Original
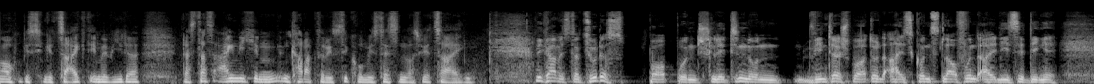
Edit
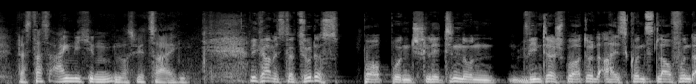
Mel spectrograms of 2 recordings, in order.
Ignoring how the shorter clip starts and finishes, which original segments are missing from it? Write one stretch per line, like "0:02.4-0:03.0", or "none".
0:02.8-0:04.0

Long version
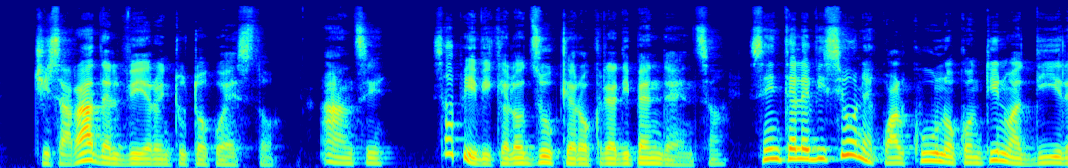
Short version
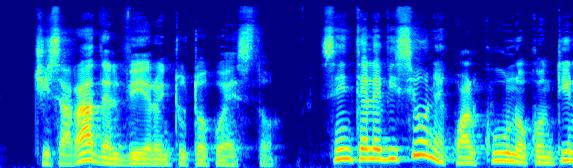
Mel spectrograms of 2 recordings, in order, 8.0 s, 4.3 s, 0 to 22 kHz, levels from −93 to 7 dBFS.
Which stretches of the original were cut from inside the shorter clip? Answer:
0:02.3-0:05.5

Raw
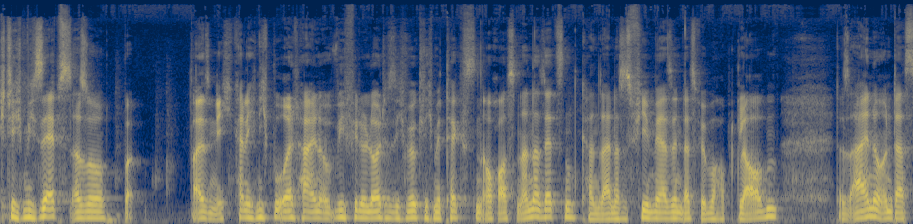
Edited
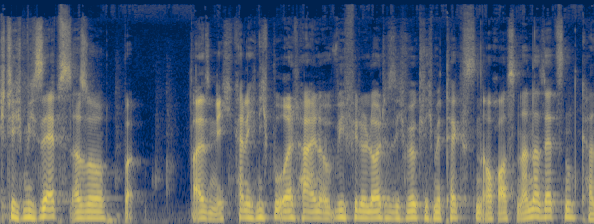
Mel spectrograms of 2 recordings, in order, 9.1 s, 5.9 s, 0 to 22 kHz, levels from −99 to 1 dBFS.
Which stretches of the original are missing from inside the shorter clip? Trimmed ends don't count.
none

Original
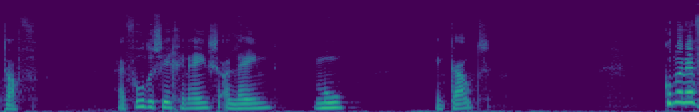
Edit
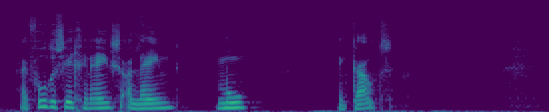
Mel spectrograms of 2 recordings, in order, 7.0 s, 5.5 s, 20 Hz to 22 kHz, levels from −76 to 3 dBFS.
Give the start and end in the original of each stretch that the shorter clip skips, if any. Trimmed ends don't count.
none

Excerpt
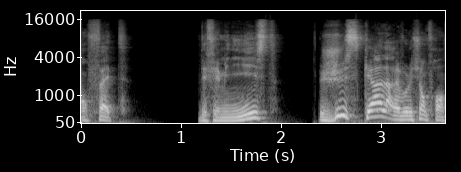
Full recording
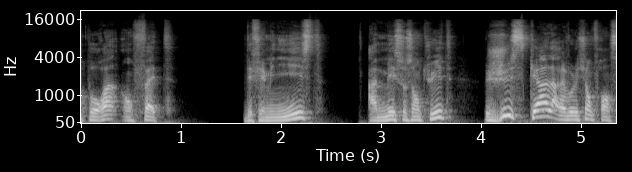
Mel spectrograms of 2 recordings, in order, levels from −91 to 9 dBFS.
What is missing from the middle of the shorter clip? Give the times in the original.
0:02.8-0:04.0

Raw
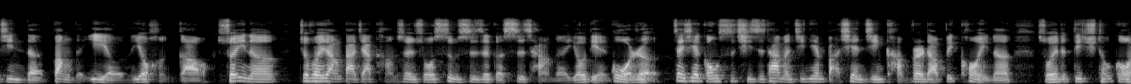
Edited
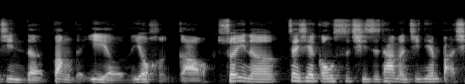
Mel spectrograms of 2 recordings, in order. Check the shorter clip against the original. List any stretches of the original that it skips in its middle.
0:02.8-0:06.7

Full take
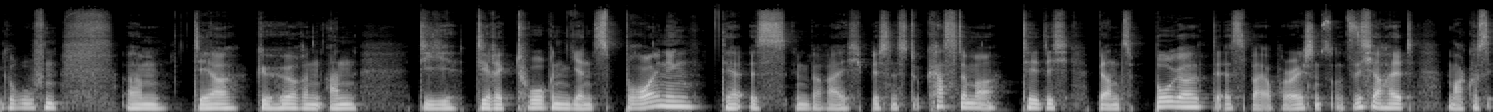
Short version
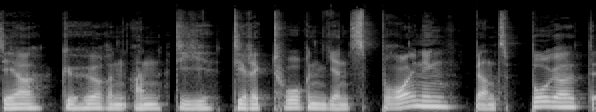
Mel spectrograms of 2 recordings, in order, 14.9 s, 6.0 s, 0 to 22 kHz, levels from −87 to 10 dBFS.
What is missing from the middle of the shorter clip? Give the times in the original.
0:03.6-0:04.1
0:07.1-0:10.9

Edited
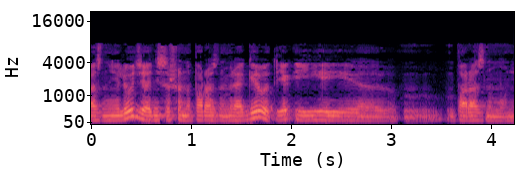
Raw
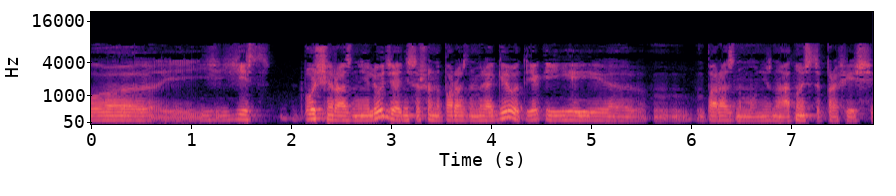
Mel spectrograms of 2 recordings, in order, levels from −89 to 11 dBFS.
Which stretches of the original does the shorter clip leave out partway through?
none

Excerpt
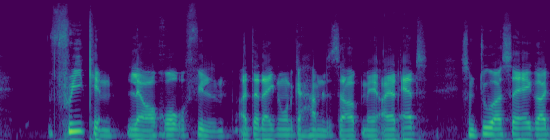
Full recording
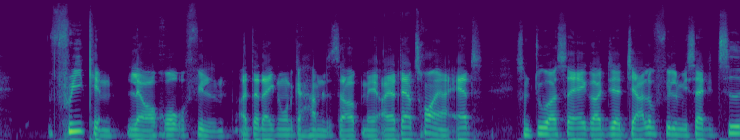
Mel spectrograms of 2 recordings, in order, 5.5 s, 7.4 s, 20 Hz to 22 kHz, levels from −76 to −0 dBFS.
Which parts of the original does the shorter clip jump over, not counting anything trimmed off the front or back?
0:04.0-0:04.5

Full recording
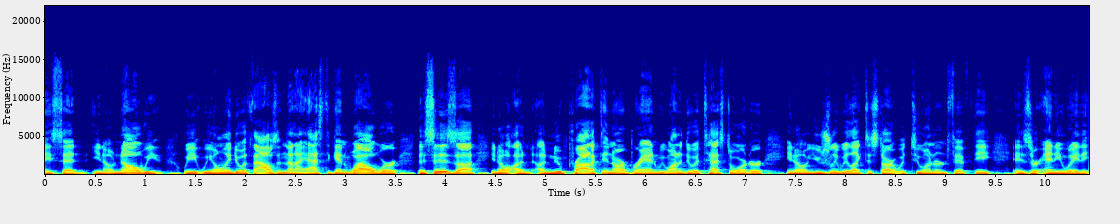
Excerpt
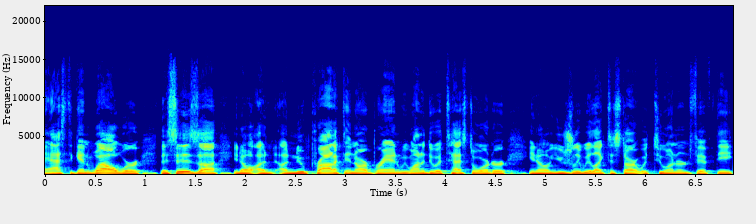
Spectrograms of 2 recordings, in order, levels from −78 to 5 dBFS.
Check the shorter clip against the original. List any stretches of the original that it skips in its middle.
none

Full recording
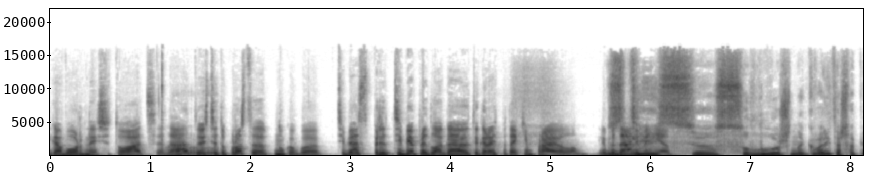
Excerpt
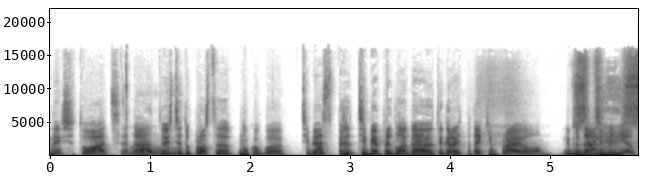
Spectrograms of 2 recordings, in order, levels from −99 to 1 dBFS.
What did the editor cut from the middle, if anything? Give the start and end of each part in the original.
none

